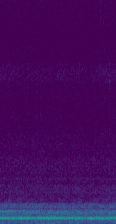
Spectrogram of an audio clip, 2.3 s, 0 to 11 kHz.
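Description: A background meditation drone of a few steady, unbroken low tones, a '417 Hz therapy' tone track, with no rhythm or melody.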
